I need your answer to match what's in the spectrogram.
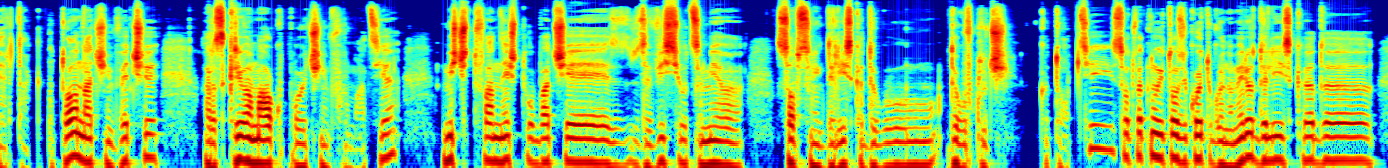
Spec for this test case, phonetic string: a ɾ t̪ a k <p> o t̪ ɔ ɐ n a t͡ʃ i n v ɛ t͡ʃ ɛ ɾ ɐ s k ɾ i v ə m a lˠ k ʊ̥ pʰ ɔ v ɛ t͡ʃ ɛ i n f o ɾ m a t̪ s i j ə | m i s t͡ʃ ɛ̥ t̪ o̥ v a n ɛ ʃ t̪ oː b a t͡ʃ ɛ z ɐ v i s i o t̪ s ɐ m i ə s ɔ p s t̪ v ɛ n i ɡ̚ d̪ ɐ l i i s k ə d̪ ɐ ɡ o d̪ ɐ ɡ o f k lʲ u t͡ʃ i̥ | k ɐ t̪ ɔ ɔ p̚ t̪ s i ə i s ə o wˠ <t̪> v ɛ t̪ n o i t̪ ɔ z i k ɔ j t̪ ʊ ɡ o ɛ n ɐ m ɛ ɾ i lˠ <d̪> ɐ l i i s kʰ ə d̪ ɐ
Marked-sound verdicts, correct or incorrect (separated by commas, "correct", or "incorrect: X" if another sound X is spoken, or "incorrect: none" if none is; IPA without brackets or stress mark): correct, correct, correct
